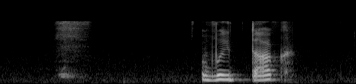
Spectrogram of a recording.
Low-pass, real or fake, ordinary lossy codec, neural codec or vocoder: none; fake; none; codec, 16 kHz, 6 kbps, DAC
